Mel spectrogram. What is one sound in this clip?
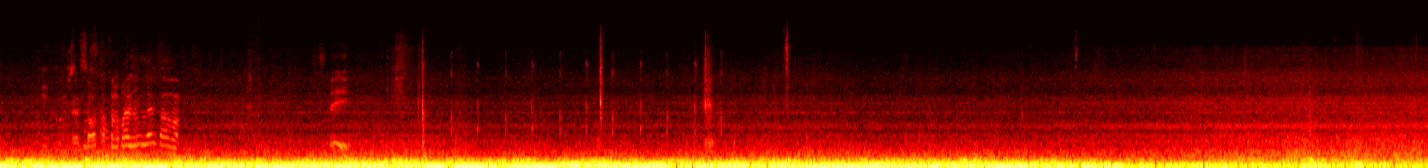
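Tyres rumble over a cobbled road.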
